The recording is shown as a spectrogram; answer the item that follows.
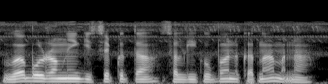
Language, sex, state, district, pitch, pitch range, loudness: Garo, male, Meghalaya, South Garo Hills, 130 Hz, 115-140 Hz, -15 LUFS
